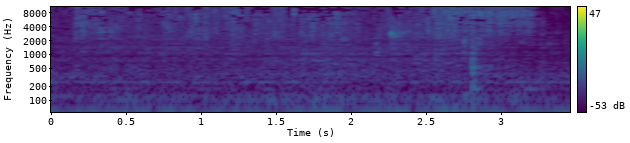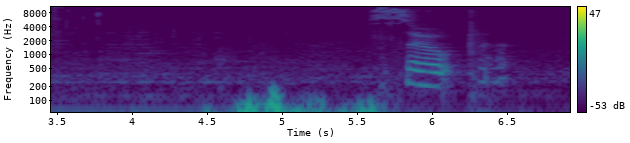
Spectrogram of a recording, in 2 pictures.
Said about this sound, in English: I just washed 3 cucumbers, but I actually don't want to use that many cucumbers.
